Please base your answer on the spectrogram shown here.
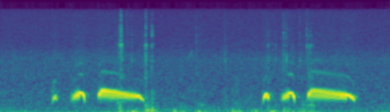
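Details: Spotted dove in the rapid 'chiêu gù kích bổi' cooing style: two phrases, each with quick short introductory coos leading into a long, drawn-out, downslurred coo, against low background noise.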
